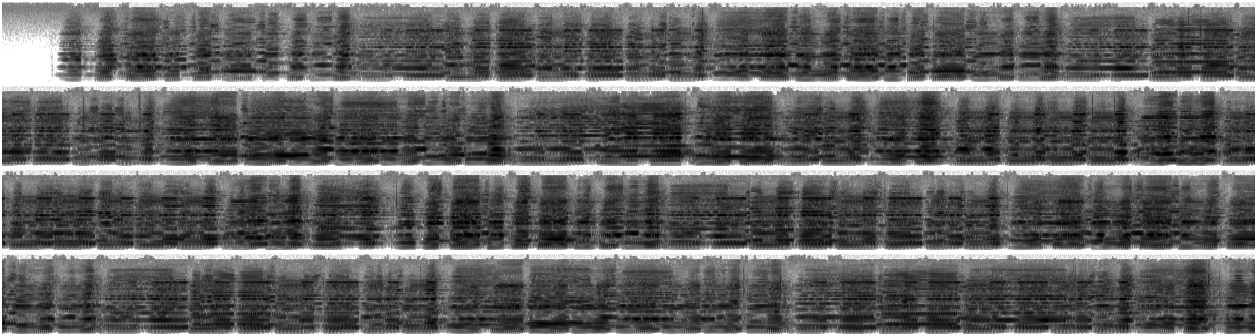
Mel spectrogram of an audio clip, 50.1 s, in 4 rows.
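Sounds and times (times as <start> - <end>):
polka dance music: 0.5 - 50.1.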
